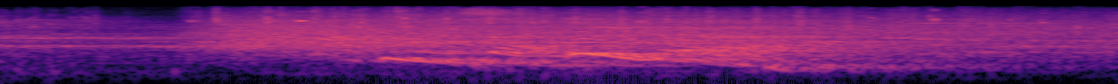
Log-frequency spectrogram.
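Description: A crowd cheers loudly in a large echoing hall.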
